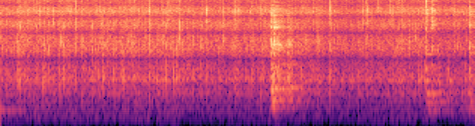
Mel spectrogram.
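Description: A taro curry with turmeric is stirred in a pan, a constant close sizzle with a few sharper spatula scrapes cutting through, no voices.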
